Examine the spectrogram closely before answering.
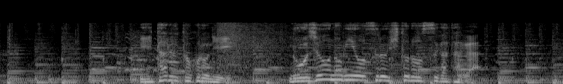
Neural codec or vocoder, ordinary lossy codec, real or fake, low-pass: none; none; real; 7.2 kHz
